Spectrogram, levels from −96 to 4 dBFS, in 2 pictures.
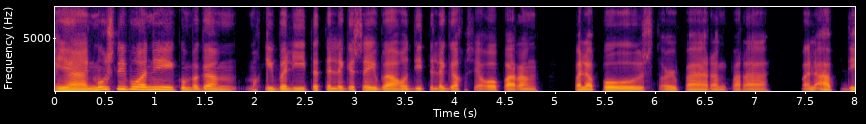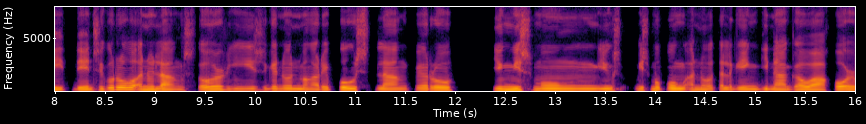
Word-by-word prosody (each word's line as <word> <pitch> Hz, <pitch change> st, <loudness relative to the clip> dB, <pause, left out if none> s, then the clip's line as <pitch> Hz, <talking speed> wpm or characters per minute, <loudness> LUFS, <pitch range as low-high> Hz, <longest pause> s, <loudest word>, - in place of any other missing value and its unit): Ayan, 130 Hz, -1 st, +6 dB
mostly 230 Hz, +4 st, +4 dB
po, 235 Hz, -1 st, +6 dB
ano, 220 Hz, +1 st, +5 dB
eh, 205 Hz, -3 st, +4 dB
kumbagang 180 Hz, -2 st, 0 dB
makibalita 165 Hz, +1 st, -1 dB
talaga 155 Hz, -2 st, -2 dB
sa 145 Hz, -1 st, -2 dB
iba. 140 Hz, +4 st, +3 dB
Ako, 175 Hz, -, +1 dB
'di 155 Hz, -1 st, -4 dB
talaga 150 Hz, -1 st, -3 dB
kasi 140 Hz, 0 st, -13 dB
ako 135 Hz, -2 st, +1 dB
parang 125 Hz, -1 st, +1 dB, 0.4 s
pala-post 140 Hz, +4 st, +3 dB
or 125 Hz, -2 st, -2 dB
parang 115 Hz, -1 st, -3 dB
para 115 Hz, 0 st, -5 dB, 0.3 s
pala 130 Hz, -3 st, 0 dB
update 120 Hz, -1 st, -4 dB
din. 125 Hz, 0 st, 0 dB
Siguro 200 Hz, +6 st, +2 dB
ano 170 Hz, -3 st, 0 dB
lang, 120 Hz, -8 st, 0 dB
stories, 150 Hz, +3 st, -2 dB
gano'n, 145 Hz, 0 st, -3 dB
mga 125 Hz, -1 st, -3 dB
repost 145 Hz, +5 st, 0 dB
lang. 135 Hz, 0 st, -2 dB
Pero 145 Hz, 0 st, +1 dB, 0.4 s
'yung 160 Hz, +1 st, +2 dB
mismong 150 Hz, -2 st, +1 dB
yung 145 Hz, -1 st, -1 dB
s -, -, -18 dB, 0.2 s
mismo 145 Hz, 0 st, -3 dB
pong 140 Hz, -1 st, +2 dB
ano, 125 Hz, 0 st, -4 dB
talaga 130 Hz, -2 st, -4 dB
'yung 130 Hz, -1 st, -1 dB
ginagawa 120 Hz, -2 st, 0 dB
ko 130 Hz, 0 st, +2 dB
145 Hz, 160 wpm, -22 LUFS, 125-155 Hz, 0.4 s, Ayan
